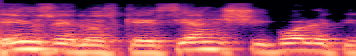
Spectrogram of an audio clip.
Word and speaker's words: Shibolet: ellos no pueden pronunciar la Shin, la, pronunciaban como Sin. Entonces le decían, dame, les decían una palabra, los probaban como, le decían, dime la palabra Shibolet.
